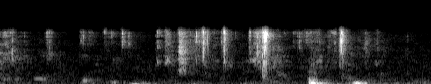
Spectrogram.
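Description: Sticky tape and a paper label being handled and taped onto a plastic pill bottle: irregular short crackles and rips, with a couple of dull bumps about three seconds in.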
